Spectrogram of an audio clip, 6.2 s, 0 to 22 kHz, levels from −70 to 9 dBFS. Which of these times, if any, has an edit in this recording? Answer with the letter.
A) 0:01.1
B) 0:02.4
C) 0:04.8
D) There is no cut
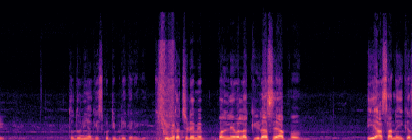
B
